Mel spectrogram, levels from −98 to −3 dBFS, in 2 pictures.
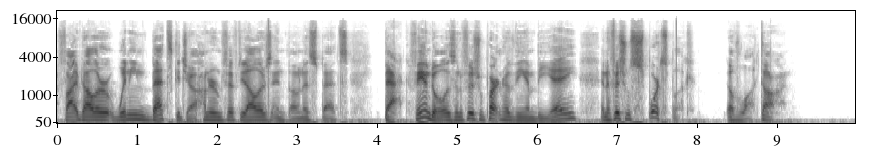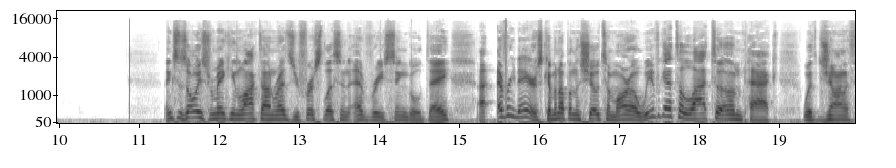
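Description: The receiving device's clock is not locked to the sender's across the digital link, so from 0.29 s to 19.9 s the two slip past each other, each slip dropping or repeating a sample. The result is word clock ticks, roughly every 0.4 s, some fifty sharp clicks of uneven strength, which points to a clock mismatch of roughly 50 parts per million.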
